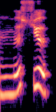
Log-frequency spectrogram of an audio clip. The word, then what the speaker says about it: monsieur: le E ouvert attention on dit un monsieur avec le E fermé parce qu'on ne prononce pas le r un ne parce qu'on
